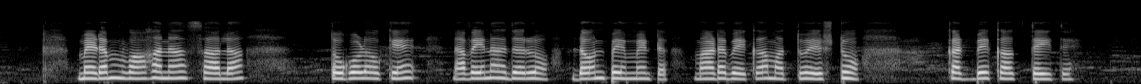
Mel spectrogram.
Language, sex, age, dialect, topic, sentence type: Kannada, female, 25-30, Central, banking, question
